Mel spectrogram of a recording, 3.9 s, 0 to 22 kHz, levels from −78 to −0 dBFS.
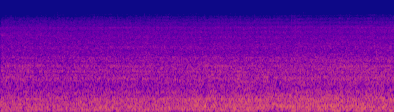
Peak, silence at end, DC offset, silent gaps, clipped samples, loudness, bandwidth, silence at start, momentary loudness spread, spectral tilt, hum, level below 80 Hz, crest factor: -18 dBFS; 0 s; under 0.1%; none; under 0.1%; -32 LUFS; 16 kHz; 0 s; 2 LU; -4.5 dB/octave; none; -46 dBFS; 14 dB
